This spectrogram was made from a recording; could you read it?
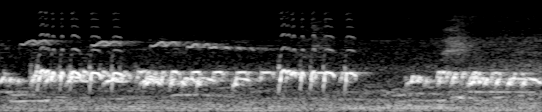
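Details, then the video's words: Zebra dove song used to coax lazy local doves into singing: long overlapping strings of rapid cooing notes with a few higher chirps mixed in, set against a dense background of noise. "Perkutut lokal gacor Suara Paling Banyak Dicari"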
